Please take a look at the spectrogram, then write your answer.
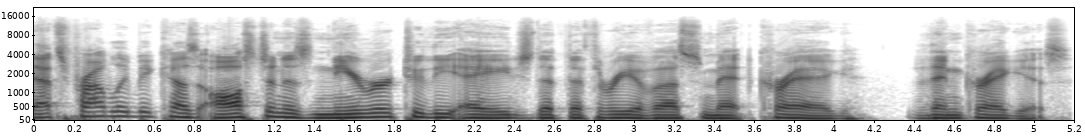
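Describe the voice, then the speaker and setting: A man with an ordinary speaking voice talks at a moderate pace in a medium pitch with ordinary pitch variation, on a very clean recording with a silent background. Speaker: pastor. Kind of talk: casual chat.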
